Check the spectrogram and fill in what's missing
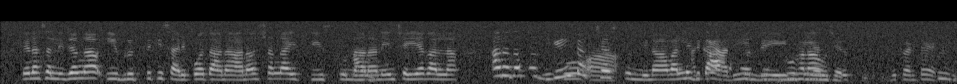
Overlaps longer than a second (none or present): present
